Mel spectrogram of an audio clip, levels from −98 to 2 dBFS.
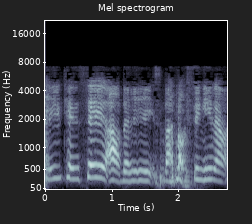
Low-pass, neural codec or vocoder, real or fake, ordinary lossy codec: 7.2 kHz; codec, 24 kHz, 1 kbps, SNAC; fake; MP3, 32 kbps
